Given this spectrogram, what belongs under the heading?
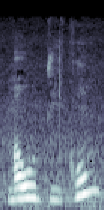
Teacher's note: میم واو زبر مو، یہاں پہ ہونٹ مکمل گول ہوں گے، واو لین ہے۔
